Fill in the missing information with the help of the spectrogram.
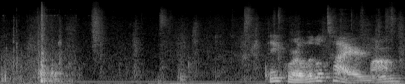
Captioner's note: muffled footsteps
